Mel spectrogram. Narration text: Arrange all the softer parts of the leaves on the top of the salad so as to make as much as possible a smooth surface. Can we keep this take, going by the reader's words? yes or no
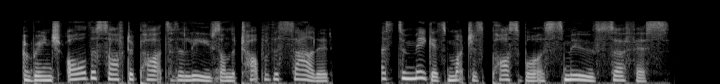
no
